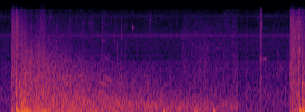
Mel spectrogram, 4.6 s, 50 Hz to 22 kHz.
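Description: A C4 charge blows up in Battlefield 3 with a loud, close blast, followed by a long rumbling decay and a few small cracks, then a second sharp boom right at the end.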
